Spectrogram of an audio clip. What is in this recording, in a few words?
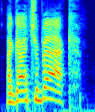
im with you, teengirl; voice; source engine; left 4 dead 2; survivor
